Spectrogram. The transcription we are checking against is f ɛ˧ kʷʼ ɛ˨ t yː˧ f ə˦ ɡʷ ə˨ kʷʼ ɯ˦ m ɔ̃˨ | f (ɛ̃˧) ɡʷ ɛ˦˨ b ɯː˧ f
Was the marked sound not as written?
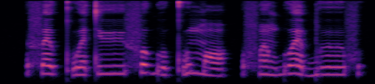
yes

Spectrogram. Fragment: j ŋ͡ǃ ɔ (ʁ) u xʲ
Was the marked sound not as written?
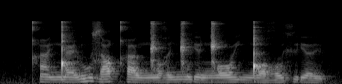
no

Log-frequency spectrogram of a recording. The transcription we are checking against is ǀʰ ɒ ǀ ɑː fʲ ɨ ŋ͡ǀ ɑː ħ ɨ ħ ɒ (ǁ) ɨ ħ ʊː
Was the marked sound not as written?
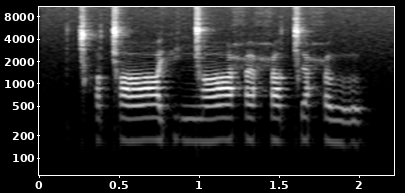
yes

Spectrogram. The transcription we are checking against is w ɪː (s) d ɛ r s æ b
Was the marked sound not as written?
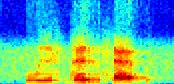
no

